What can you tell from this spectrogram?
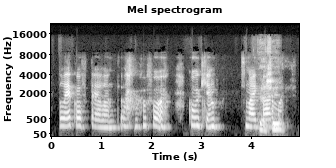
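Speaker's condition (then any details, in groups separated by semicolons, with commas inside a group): No condition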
